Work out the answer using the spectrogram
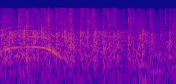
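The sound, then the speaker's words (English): Audience clapping for a woman invited to the front of a church-style talk, a quiet but dense, steady patter of many hands that eases off slightly toward the end. “Martha Kate, yeah, you can clap for Martha Kate.”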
